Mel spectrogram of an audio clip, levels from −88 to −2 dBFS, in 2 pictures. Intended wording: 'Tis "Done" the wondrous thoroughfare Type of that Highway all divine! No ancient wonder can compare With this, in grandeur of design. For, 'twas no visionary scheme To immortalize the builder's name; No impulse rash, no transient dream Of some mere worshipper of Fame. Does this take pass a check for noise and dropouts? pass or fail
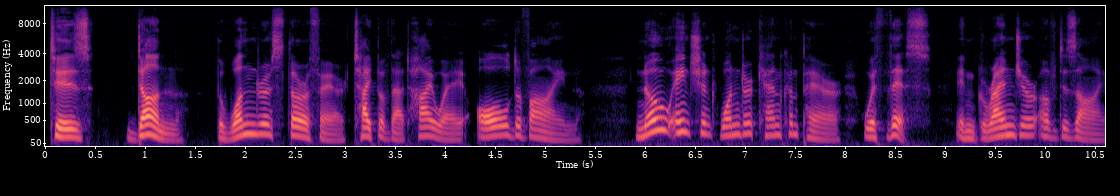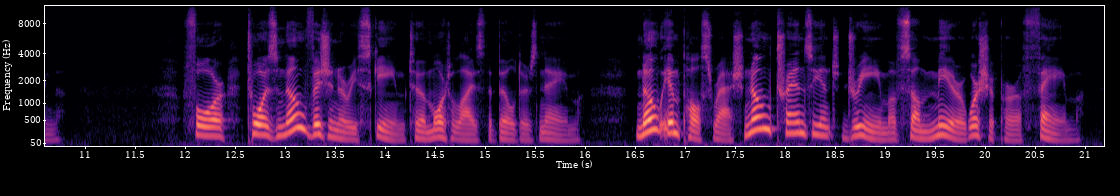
pass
